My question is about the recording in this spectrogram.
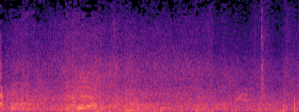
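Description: Steady rushing noise of wind and handling on a handheld phone's microphone, with a faint voice briefly about a second in and a low hum through the middle.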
